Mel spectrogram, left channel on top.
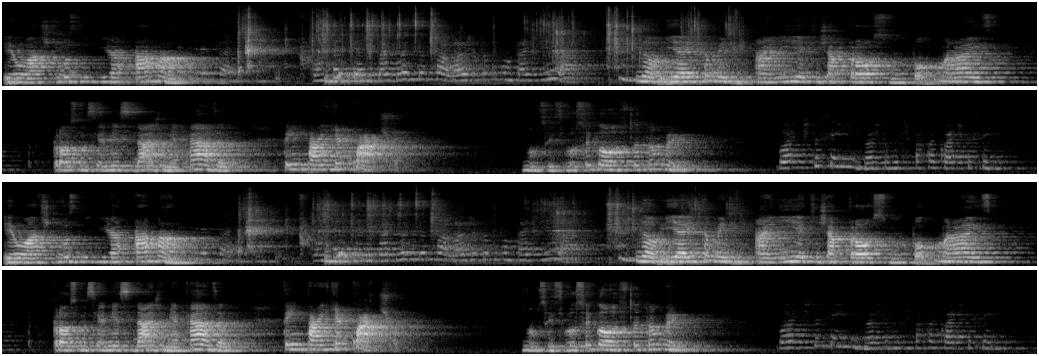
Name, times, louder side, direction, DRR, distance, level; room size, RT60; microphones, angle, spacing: voice 1, 0.0-1.8 3.0-3.5 6.1-9.9 10.9-12.7 13.2-14.4 15.5-17.2, right 3 dB, 30° right, 3 dB, 1.1 m, -20 dB
voice 2, 1.5-2.7 3.1-5.8 18.1-20.2, left 2 dB, 85° left, 2 dB, 1.4 m, -36 dB
sound 1, 2.1-7.4, left 3 dB, 60° left, 1.0 m, -37 dB
12.0 x 4.5 x 6.4 m, 1.2 s
head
